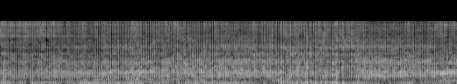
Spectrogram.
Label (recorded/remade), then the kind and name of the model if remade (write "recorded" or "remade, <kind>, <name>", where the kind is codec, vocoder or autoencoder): remade, vocoder, BigVGAN v2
